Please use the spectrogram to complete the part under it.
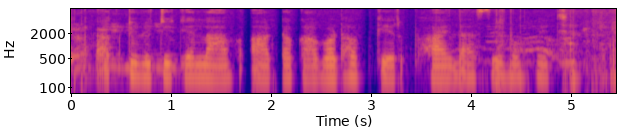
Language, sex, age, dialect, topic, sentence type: Maithili, female, 51-55, Bajjika, banking, statement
